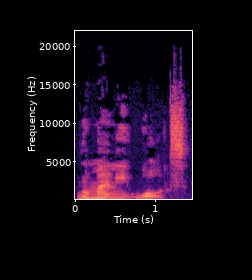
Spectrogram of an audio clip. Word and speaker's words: Romani World: à l'heure en fait je devrais le prononcer complètement à l'anglaise soit Romani World vous êtes sur Radio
